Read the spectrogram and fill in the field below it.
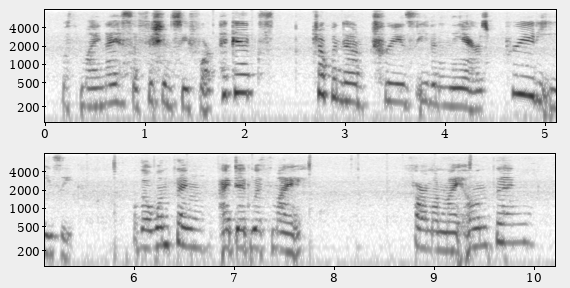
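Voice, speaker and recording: A woman's fairly high voice with lively intonation at a moderate pace, against noticeable background noise. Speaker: gaming streamer. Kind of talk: live gameplay commentary. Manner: casual counting aloud.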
